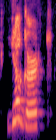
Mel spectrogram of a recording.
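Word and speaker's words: yoğurt: is kilo in Turkish yogurt is yogur we just dropped that weird letter that we don't know what it is and yogurt means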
